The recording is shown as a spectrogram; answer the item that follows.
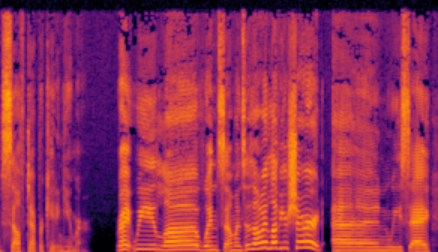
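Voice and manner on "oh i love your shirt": high, loud, gushing friend voice; gushing compliment. Retold or imitated. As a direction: gush over her shirt. Women complimenting each other.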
